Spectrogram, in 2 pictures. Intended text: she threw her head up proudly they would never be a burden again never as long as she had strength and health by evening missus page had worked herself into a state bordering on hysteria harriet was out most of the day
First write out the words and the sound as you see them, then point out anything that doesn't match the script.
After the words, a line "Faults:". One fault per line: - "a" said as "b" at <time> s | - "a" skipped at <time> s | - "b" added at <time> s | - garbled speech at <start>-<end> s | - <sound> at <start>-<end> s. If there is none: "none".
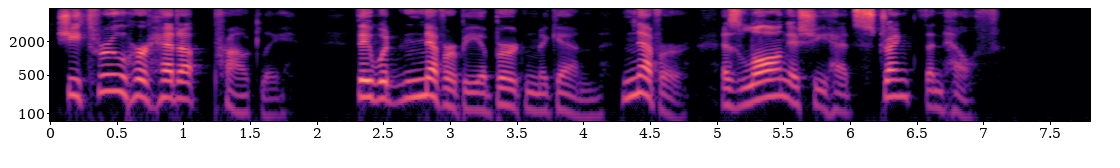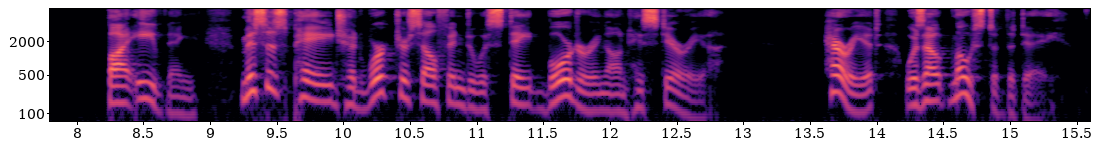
she threw her head up proudly they would never be a burden again never as long as she had strength and health by evening missus page had worked herself into a state bordering on hysteria harriet was out most of the day
Faults:
none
